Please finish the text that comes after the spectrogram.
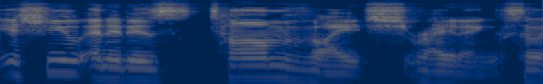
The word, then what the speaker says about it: Veitch: no, I'm looking at the issue, and it is Tom Veitch writing, so it's not. Okay. Or Um, yeah, Veitch, yeah. Veitch, Tom Veitch, I've always said Veach if it's spelled the same as Rick Veach.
